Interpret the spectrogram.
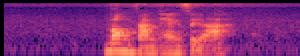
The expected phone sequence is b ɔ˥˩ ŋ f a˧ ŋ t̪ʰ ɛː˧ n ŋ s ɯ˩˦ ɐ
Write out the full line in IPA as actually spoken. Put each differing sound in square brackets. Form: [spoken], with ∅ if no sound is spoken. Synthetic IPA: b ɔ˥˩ ŋ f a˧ [n] t̪ʰ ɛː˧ [∅] ŋ s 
